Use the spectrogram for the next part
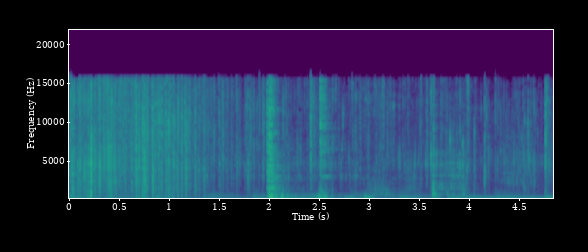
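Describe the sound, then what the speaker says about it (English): Roasted brioche and roasted peaches sizzle and fry in a hot pan, with a steady crackling hiss broken by a few louder spits and stirring scrapes, close up and with no talking. "So we can put our roasted brioche right in the pan"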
